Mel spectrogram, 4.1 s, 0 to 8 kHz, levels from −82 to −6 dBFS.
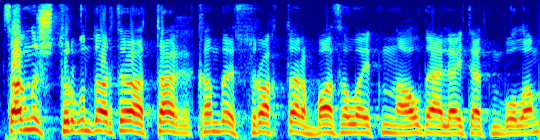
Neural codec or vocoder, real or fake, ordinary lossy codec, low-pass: none; real; none; 7.2 kHz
